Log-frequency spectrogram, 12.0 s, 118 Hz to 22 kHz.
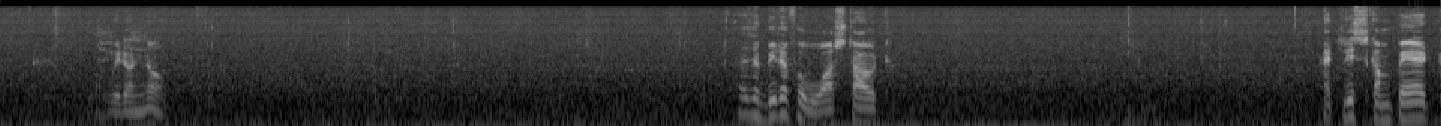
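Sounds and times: faint even hiss: 0.0s - 12.0s
low outdoor rumble: 0.0s - 12.0s.

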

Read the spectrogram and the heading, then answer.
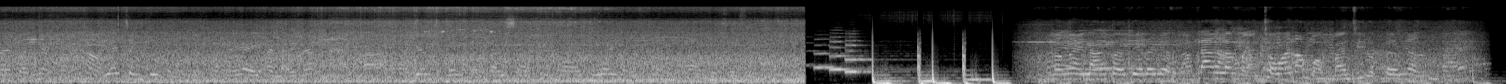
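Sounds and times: dense road traffic: 0.0s - 8.1s, 10.1s - 14.9s
music with sharp drum beats: 8.7s - 15.0s
woman talking: 10.4s - 14.9s.

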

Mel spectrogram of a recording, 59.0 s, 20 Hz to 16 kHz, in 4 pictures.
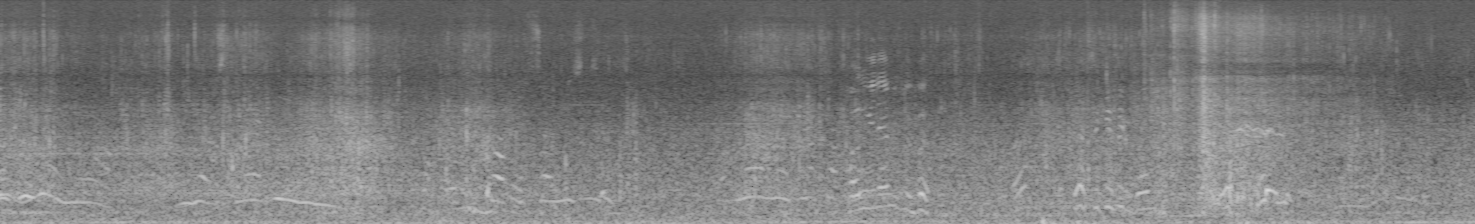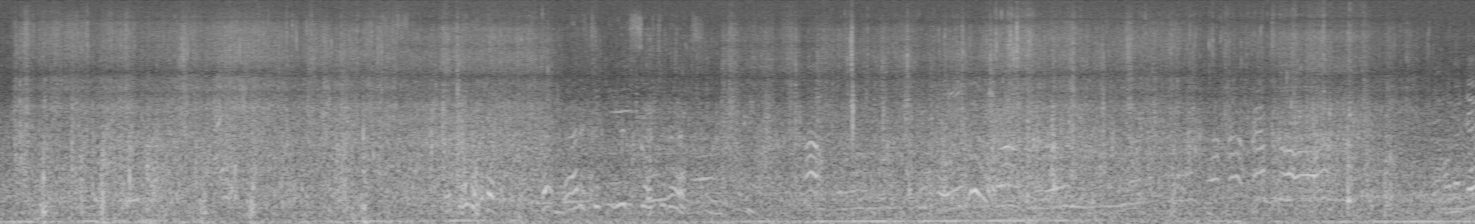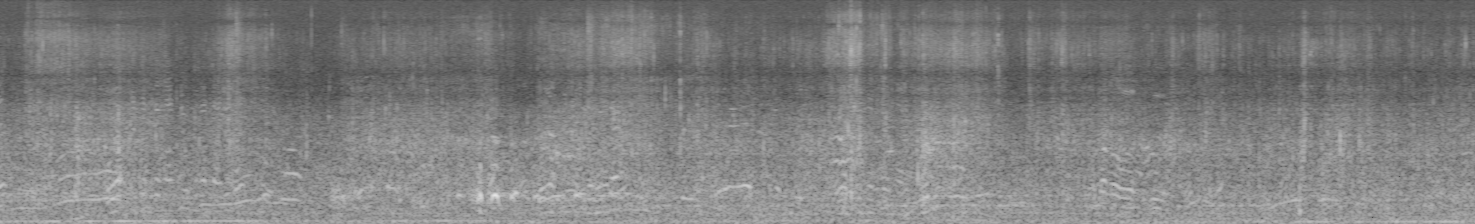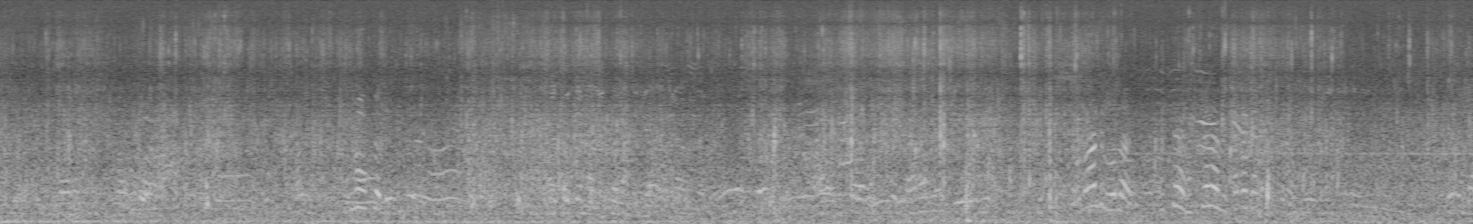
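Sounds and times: chatter of voices: 0.0s - 14.6s, 15.6s - 58.9s
people laughing: 19.2s - 22.4s, 33.8s - 35.8s.

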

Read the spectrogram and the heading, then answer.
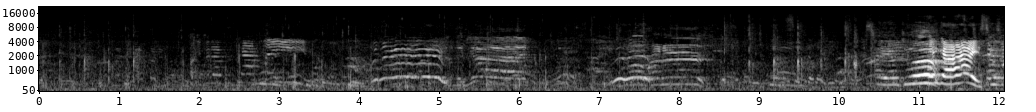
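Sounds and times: footsteps slapping pavement: 0.0s - 12.0s
spectators shouting encouragement: 7.0s - 8.4s.

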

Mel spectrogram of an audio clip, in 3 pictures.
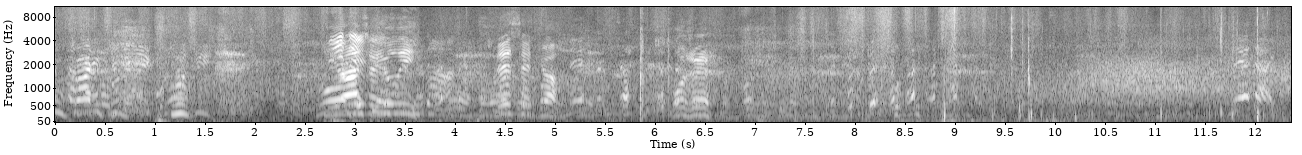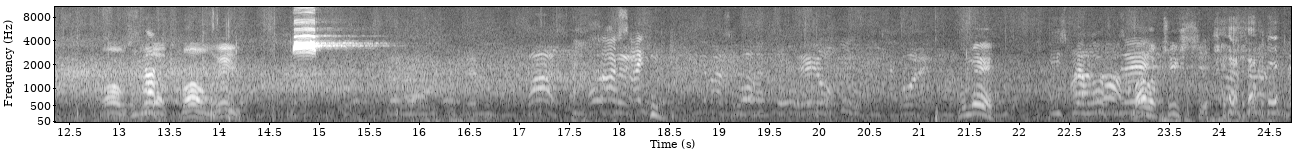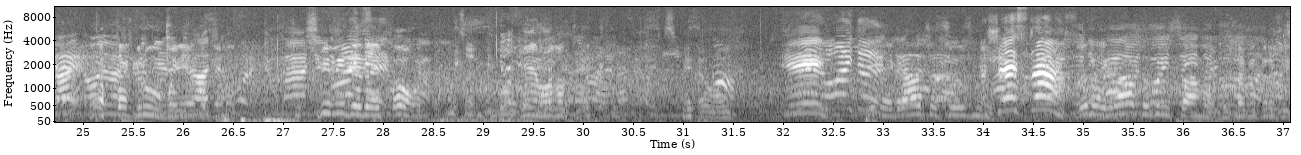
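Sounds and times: distant players shouting: 11.7s - 16.2s
referee's whistle blast: 14.7s - 15.8s.

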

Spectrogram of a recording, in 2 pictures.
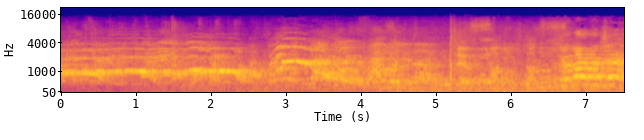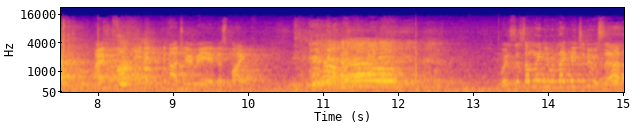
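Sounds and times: audience calling out and talking: 1.9s - 13.4s.

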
